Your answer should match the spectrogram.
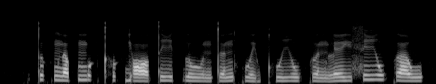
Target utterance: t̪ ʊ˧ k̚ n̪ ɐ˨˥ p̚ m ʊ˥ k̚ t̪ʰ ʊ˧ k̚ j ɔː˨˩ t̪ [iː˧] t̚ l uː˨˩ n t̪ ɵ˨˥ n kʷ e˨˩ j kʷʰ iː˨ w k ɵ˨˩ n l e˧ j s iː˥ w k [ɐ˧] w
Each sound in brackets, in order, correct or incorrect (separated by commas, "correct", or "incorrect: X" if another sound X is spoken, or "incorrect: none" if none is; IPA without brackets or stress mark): correct, correct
